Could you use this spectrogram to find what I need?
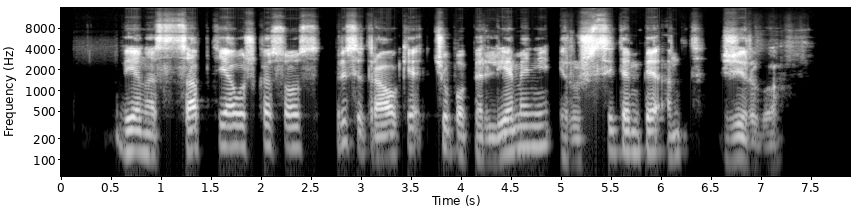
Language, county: Lithuanian, Alytus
